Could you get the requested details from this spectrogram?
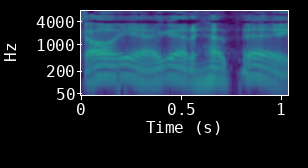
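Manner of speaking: mock casual, offhand joking tone. Imitating how another speaker mentioned an illness: imitating an offhand joke. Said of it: "you said it like a joke".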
